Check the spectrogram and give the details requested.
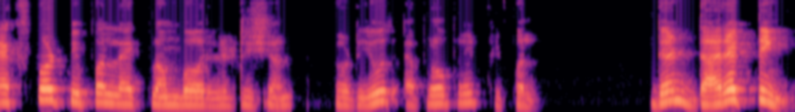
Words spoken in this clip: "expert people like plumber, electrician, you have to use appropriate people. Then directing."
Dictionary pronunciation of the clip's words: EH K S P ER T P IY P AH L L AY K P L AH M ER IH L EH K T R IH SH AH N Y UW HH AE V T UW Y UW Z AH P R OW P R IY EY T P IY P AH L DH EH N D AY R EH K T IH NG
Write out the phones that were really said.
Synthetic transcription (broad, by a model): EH K S P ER T P IY P AH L L AY K P L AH M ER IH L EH T R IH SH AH N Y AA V T UW Y UW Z AH P R OW P R IY EY T P IY P AH L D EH N D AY R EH K T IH NG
